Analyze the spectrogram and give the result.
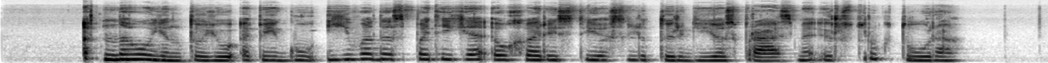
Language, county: Lithuanian, Vilnius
